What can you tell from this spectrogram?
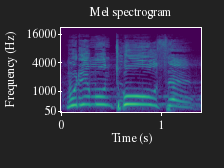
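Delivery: loud, slow cry for help; desperate plea. Retold or imitated. Preacher voicing Jesus' possible plea, loud slow desperate cry. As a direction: plead to God at full voice. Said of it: "or he could have said".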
